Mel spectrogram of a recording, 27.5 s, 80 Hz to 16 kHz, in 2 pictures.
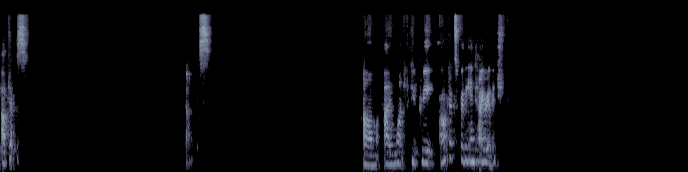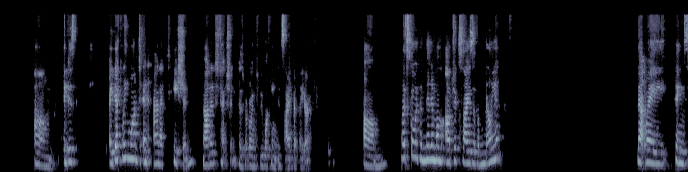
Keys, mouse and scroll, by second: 10.5 click, 12.3 click, 13.3 click, 15.6 click, 19.0 click, 20.5 click, 23.6-24.6 typing, 26.4-26.9 scroll up 1, 27.1-27.5 scroll up 1.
